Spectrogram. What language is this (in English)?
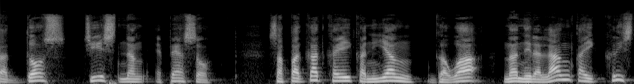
Filipino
